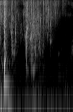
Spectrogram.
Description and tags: A rock thrown to a lake.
